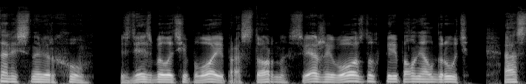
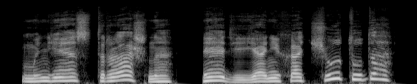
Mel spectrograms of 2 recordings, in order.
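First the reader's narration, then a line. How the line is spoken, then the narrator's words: Whimpering. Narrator (Russian): проскулил Энакин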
